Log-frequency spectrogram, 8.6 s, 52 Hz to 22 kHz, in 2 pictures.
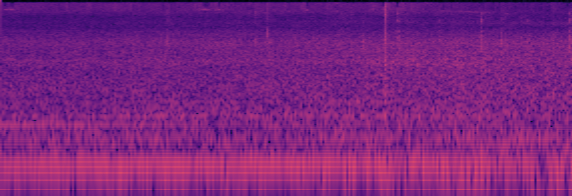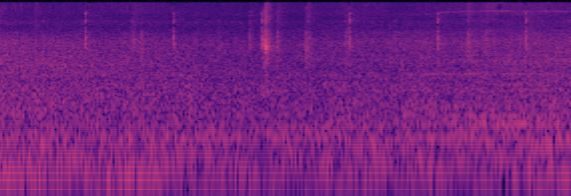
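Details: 2020 Pleasure Way Plateau FL on 2019 Sprinter 3500XD at 80-90 km/h, in cabin by phone: steady loud low whine droning over road noise, persisting after driveshaft and differential replacement, recorded December 1, 2019.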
